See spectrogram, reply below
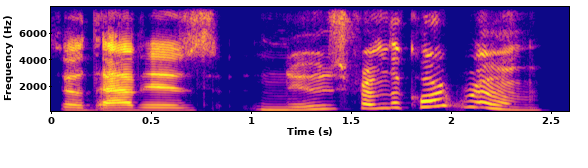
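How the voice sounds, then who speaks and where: A woman hosting a casual livestream, talking in a halting, rambling way. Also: mid-range voice, big pitch swings, no room sound, clean studio sound. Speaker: livestream host.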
